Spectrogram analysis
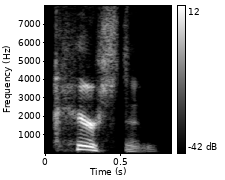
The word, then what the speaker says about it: Kirsten: thirsty, so Kirsten. Thirsty is Kirsten.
